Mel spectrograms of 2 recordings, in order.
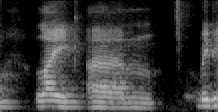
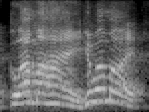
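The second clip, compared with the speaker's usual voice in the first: high, loud film catchphrase; imitated cry of an amnesiac action hero; Jackie Chan; 6 semitones higher, 7 dB louder than usual. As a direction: call out a bewildered movie hero's question. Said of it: "he just goes around going".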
